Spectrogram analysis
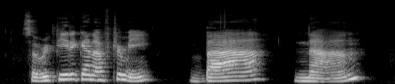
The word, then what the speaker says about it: banaan: banaan So, the first a is actually an a because it's open. banaan muziek muziek, zomer So, repeat again after me. banaan zomer muziek Very very very good.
